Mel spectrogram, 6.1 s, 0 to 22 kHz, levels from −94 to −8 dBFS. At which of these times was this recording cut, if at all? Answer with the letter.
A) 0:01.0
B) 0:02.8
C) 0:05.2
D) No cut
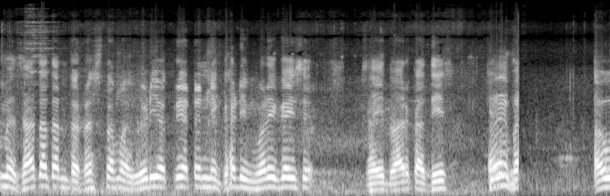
C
